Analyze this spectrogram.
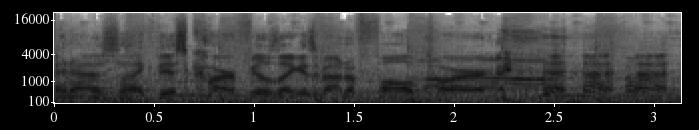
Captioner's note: laughs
